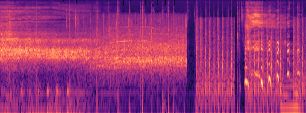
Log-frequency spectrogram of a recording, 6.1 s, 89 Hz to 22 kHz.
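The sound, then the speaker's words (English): A canned burst of applause from a hand-clapping sound effect, played to congratulate someone on 100 episodes: a dense wash of many hands clapping, then a brief gap and quicker, sharper rapid-fire claps, fairly loud with no voices. “There's a hand clapping thingy.”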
